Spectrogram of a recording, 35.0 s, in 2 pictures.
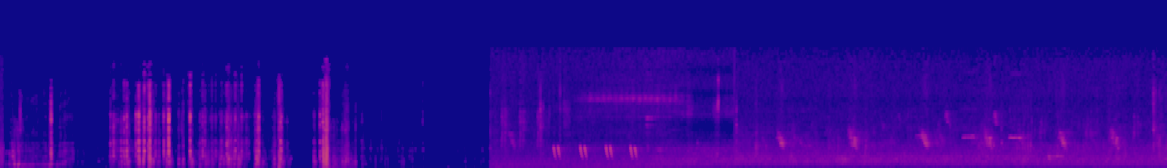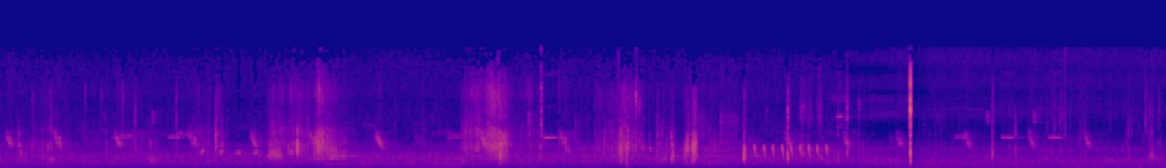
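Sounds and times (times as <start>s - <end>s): small birds chirping: 7.0s - 35.0s
steady background hiss: 7.4s - 22.5s
rustling or splashing: 21.5s - 22.8s, 24.4s - 28.3s.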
